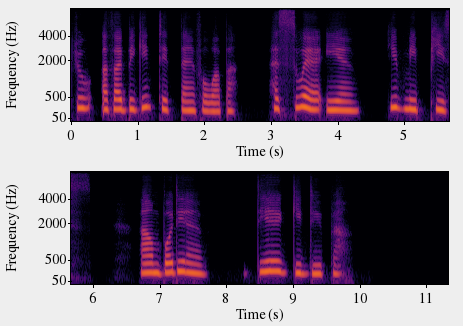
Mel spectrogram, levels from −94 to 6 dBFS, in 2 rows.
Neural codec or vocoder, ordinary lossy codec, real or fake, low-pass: codec, 16 kHz, 0.2 kbps, FocalCodec; none; fake; none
